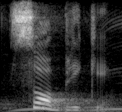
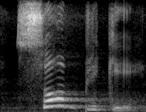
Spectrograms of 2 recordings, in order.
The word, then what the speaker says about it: sobriquet: So children, we pronounce this word as sobriquet. Sobriquet. Notice that the last T is silent.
